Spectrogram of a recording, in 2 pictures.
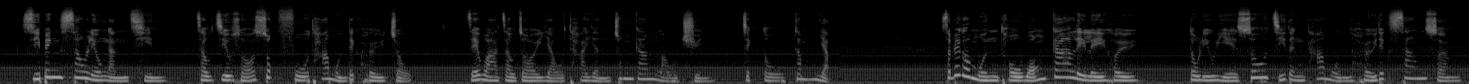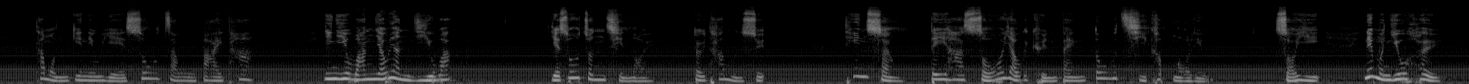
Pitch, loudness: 170 Hz, -34 LUFS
